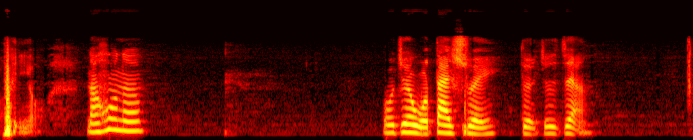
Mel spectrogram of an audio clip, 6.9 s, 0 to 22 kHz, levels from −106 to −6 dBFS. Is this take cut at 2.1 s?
no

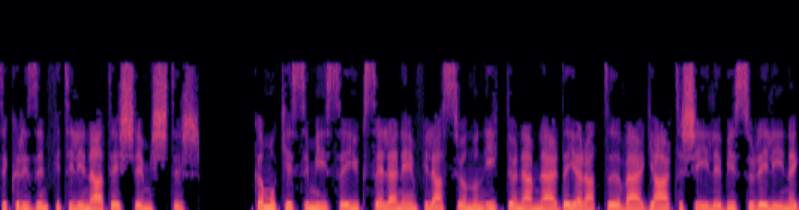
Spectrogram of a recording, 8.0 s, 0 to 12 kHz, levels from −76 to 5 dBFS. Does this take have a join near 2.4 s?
yes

